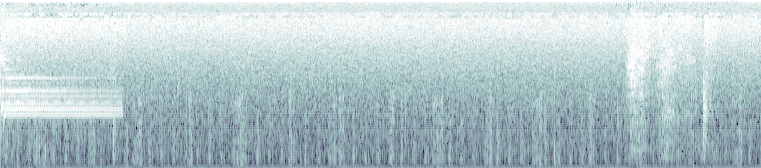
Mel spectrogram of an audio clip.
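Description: Animated-film soundtrack: a chord of high, whistle-like tones holds and stops about a second in. Steady hiss follows, with two brief noisy sound effects near the end.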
